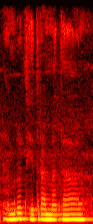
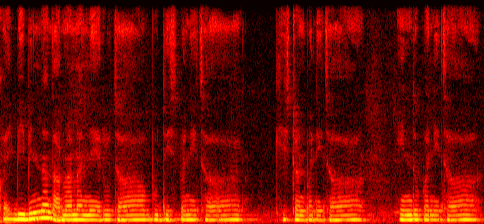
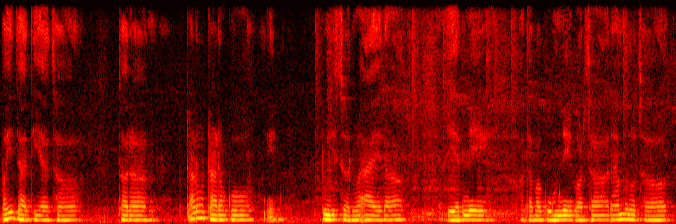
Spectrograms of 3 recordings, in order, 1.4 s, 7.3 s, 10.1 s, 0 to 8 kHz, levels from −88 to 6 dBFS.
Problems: background sounds at intervals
